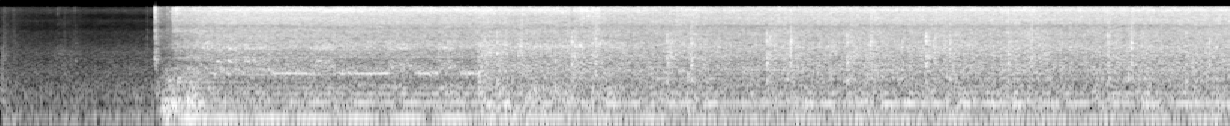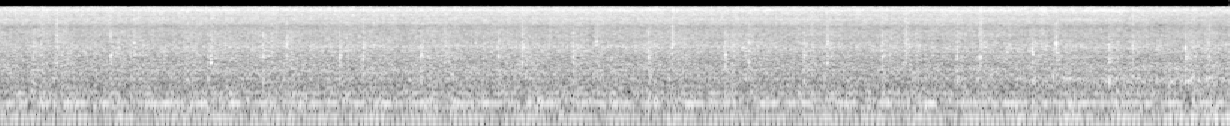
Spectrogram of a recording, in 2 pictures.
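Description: A paper folding machine starts up and runs with a steady, loud whirring rattle.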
